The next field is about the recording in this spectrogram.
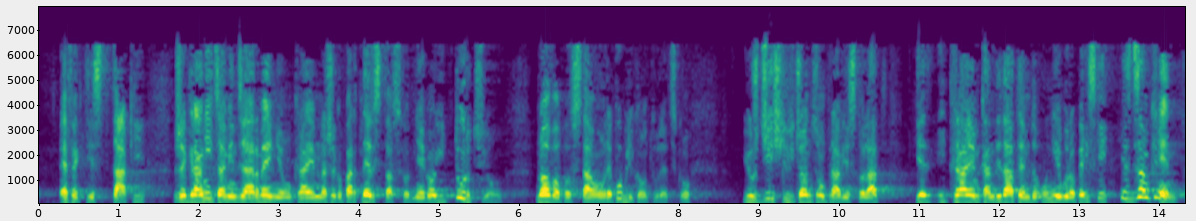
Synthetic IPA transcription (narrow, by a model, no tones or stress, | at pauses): ɛfɛk̚t̪jɛst̪ːakʲiʐɛɡɾaɲit̪samʲjɛnd̪zɘaɾmɛɲjɔ̃w̃kɾajɛmnaʂɛɡɔpaɾt̪nɛɾst̪fafsxɔd̪ɲɛɡɔit̪uɾt̪sʲjɔ̰̃w̃ | nɔvɔpɔfst̪awɔ̃w̃ɾɛpublʲikɔ̃w̃t̪uɾɛ̰t̪skɔ̃w̃ | juʐd͡ʑiɕlʲit͡ʂɔnt̪sɔ̃w̃pɾavʲjɛst̪ɔlat̪ikɾajɛmkand̪ɘd̪at̪ɛmd̪ɔuɲjiɛwɾɔpɛjskʲejjɛst̪zamkɲɛnt̪ɛ̥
